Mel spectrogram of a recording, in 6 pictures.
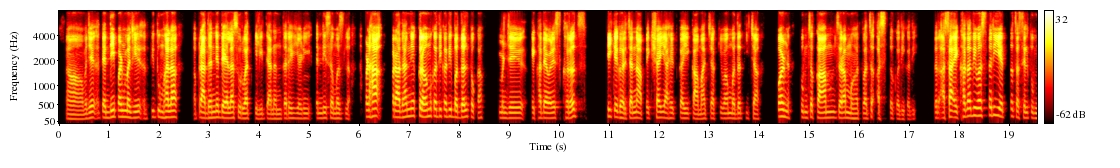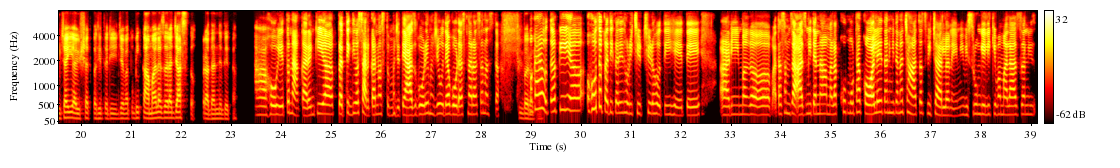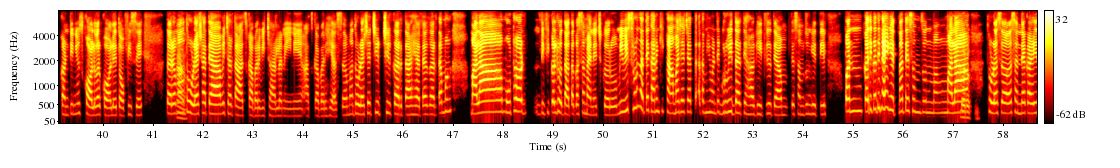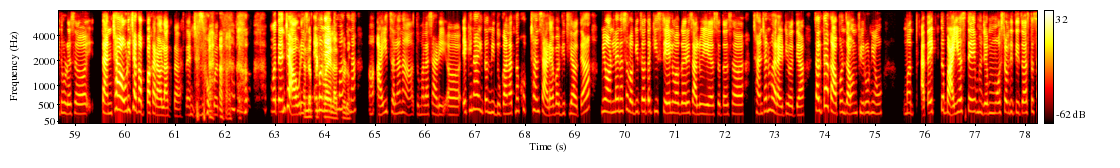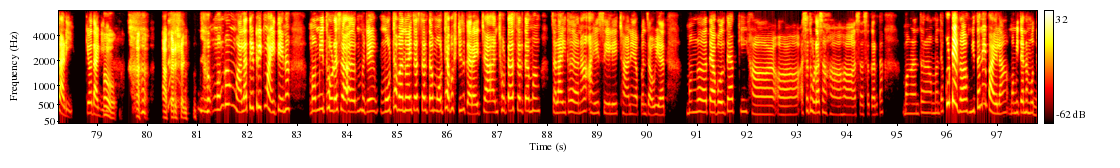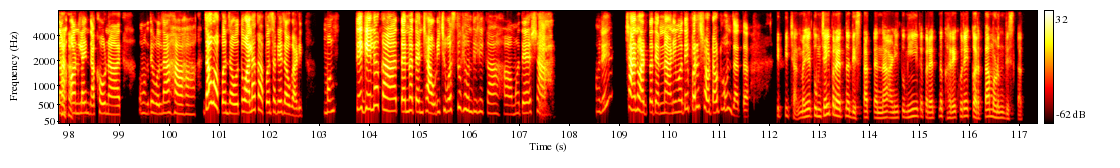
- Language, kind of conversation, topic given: Marathi, podcast, काम आणि घरातील ताळमेळ कसा राखता?
- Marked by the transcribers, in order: in English: "कंटिन्यूस"; in English: "डिफिकल्ट"; laugh; laughing while speaking: "लागतात त्यांच्यासोबत. मग त्यांच्या आवडीचं"; laughing while speaking: "हो. आकर्षण"; chuckle; in English: "मोस्ट ऑफ दि"; other background noise; laugh; laughing while speaking: "मग मला ती ट्रिक माहिती आहे ना"; laugh; cough; in English: "सॉर्टआउट"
